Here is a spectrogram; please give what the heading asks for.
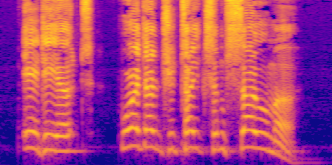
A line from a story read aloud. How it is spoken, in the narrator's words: one of them shouted at John from a safe distance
